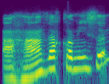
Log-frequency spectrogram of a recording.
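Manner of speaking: أهذا قميص with a rising close; quick rising question. Shown as a demonstration. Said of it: "we say, for instance".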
